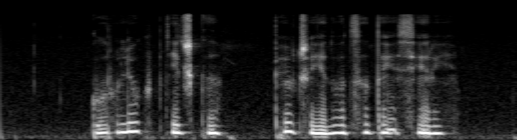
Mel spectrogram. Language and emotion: Russian, neutral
